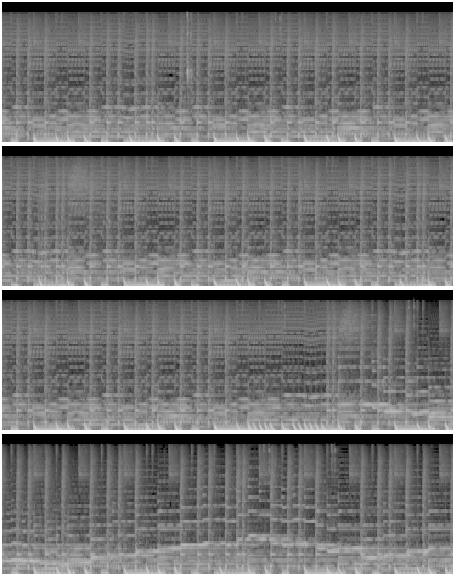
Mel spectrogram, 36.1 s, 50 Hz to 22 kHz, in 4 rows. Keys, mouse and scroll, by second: 0.1 shift+middle click, 4.0 KP_7, 4.7 z, 6.5 middle click, 7.6 middle click, 8.1 scroll up 1, 11.0 a, 11.8 scroll up 1, 13.0 middle click, 14.6 shift+z, 16.4 shift+z, 18.0 g, 24.3 shift+middle click, 25.0 shift+middle click, 25.5 z, 26.8-27.3 scroll down 2, 27.3-30.3 shift+middle drag, 30.4 middle click, 32.3 click, 33.8 click, 34.2 shift+middle click, 35.1 middle click, 35.6 shift+middle click.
